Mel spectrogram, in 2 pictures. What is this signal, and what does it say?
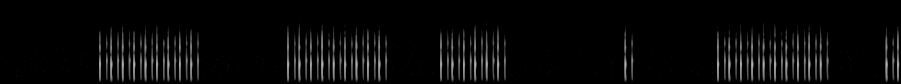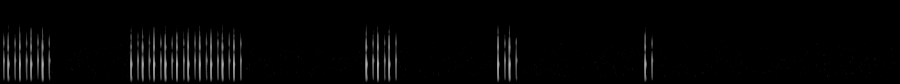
Pulse dialling, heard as clicks on a phone line, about 9 pulses a second. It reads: 9 9 6 1 0 6 0 3 2 1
